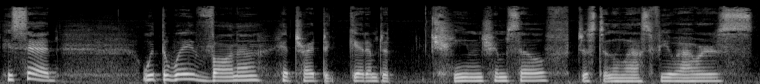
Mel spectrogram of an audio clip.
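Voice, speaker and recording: A woman's voice: lowish voice, fairly even intonation, slow, darkish tone, no room sound. An actress playing a troubled woman recounting a frightening ordeal in an audio drama, reflective and hesitant. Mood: subdued, haunted.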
